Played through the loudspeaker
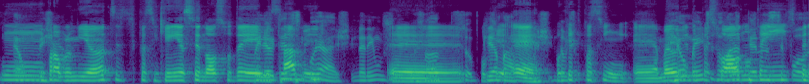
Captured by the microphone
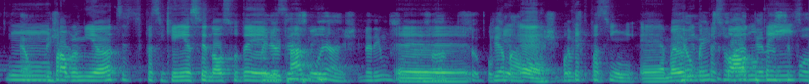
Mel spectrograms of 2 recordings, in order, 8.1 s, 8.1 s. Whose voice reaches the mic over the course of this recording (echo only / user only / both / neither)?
echo only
